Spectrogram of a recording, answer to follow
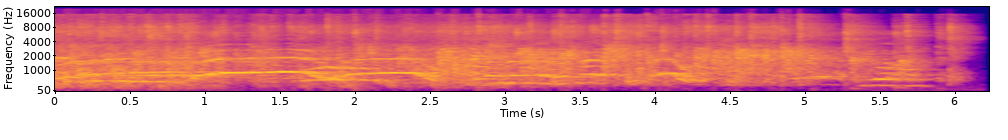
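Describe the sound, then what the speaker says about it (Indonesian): A class applauds a student after her presentation, a few seconds of mixed clapping under overlapping voices that tapers off at the end. "Tepuk tangan untuk Nurul"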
